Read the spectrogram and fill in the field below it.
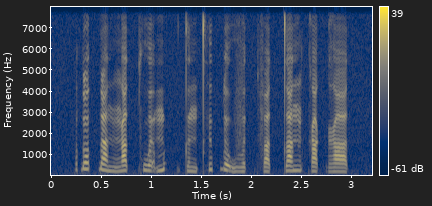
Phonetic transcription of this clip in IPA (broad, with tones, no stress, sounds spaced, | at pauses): ɗ ɔ˦˥ t̚ ɗ a̤˨˩ n ŋ a˦˥ t̚ k w ə̰˧˥ m | t̪ ə˧˩ n t̪ʰ ɨ˦˥ p̚ l o̰˧˨ w v ə˨˩ t̚ f a˨˩ t̚ t̪ a˧ n k a˨˩ k̚ ɣ a˨˩ t̚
